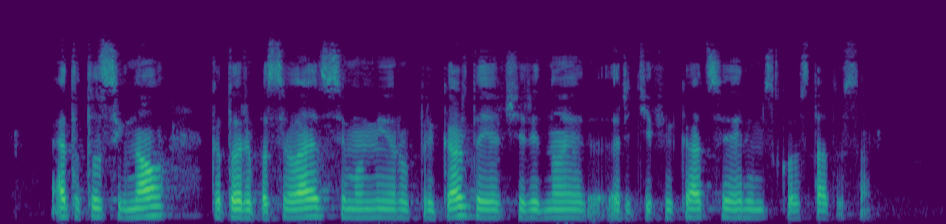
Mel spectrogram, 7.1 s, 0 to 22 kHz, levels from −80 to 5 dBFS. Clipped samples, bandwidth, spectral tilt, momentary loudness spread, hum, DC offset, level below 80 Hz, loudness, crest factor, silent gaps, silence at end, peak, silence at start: under 0.1%; 10.5 kHz; -4.5 dB/octave; 12 LU; none; under 0.1%; -80 dBFS; -27 LUFS; 20 dB; none; 0.6 s; -6 dBFS; 0.4 s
